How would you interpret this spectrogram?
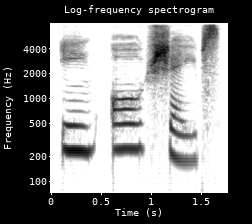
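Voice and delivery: In all shapes said slowly and clearly; slow model reading. Shown as a demonstration. Teacher slowly modelling In all shapes for class. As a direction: draw out In all shapes word by word. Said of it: "比如说，in all shapes".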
